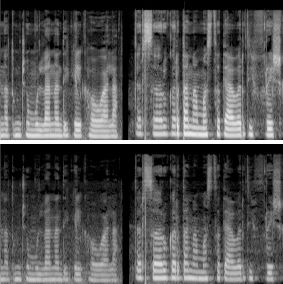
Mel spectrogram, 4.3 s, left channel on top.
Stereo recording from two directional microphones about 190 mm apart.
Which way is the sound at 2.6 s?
50° left (ahead or behind).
